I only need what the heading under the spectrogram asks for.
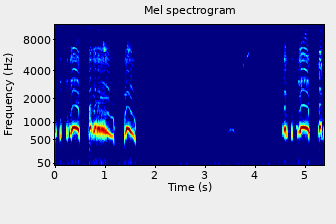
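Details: Spotted dove coos from a lure recording for wild doves. Quick stammered notes build into a drawn-out falling coo and a short arched one. After a long silence, the stuttering phrase begins again.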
